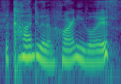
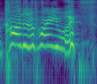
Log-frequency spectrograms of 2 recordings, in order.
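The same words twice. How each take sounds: First: It is said in a put-on horny voice. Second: It is said in a normal voice.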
